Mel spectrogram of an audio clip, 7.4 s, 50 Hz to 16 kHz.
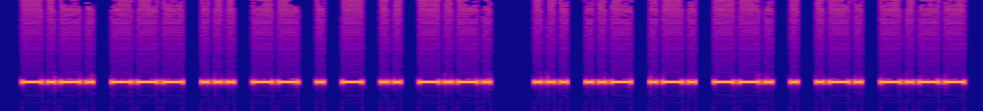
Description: Morse code, heard as a keyed tone, about 25 wpm, 1000 Hz. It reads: COSMETIC SURGERY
